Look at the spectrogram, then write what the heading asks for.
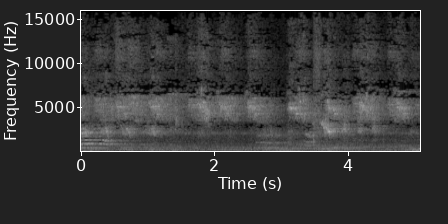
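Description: Small birds chirping in an unbroken string of high chirps, about two or three a second, with faint voices of people talking under them.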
